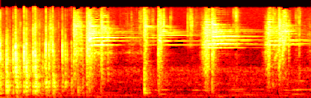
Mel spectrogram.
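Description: Clicking sound effects: a quick rattle of clicks in the first second, then a few separate sharp clicks, each followed by a short high ringing.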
